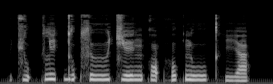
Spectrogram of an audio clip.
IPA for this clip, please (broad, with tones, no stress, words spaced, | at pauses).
t͡ɕu˨˩ʔkli˥˩t̚du˦˥ʔsɯː˦˥ t͡ɕeː˦˥ŋkɔ˨˩ʔho˥˩k̚nuː˦˥ kʰi˧a̯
